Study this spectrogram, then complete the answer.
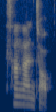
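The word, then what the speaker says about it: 상한 적: This presents some difficulty because when you pronounce this individually, we have “sang”, “han”, “ceok”. But when you combine them, it becomes “sang-an-jeok”, which means “to hurt”.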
